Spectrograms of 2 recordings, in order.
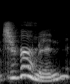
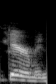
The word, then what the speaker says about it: German: It is not German, as we have been Yes, saying this entire time. I It's know. Jeffrey Gehrman.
